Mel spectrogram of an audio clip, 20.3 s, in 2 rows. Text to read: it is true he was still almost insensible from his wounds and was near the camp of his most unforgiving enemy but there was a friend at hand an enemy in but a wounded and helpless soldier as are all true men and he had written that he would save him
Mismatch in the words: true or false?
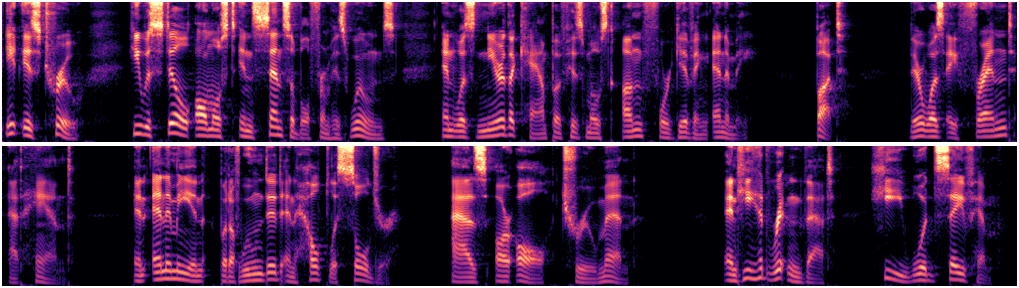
false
